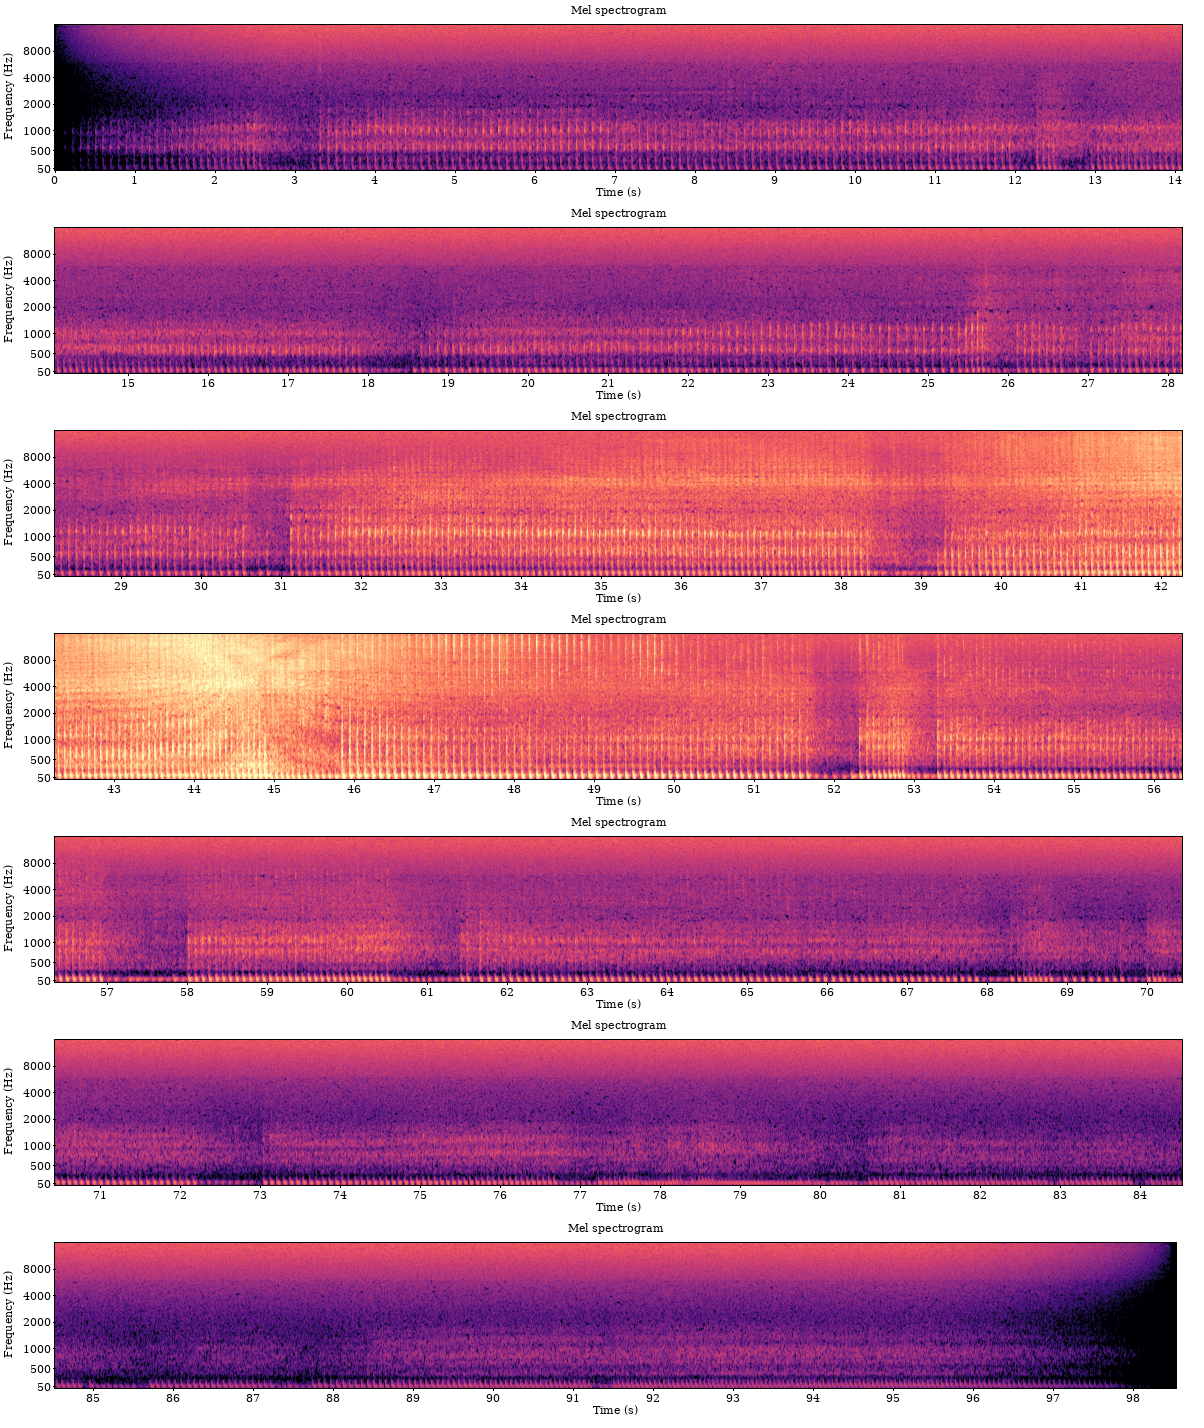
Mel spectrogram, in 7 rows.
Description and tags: AJS M 350 cm3, vm 1952. Lähestyy metsäpolulla, ajaa hitaasti ohi ja etääntyy. Pakoputki pärisee.
Paikka/Place: Suomi / Finland / Kitee / Kesälahti
Aika/Date: 19.07.1982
